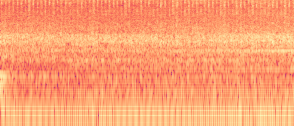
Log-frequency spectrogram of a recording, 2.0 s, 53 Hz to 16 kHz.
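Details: VW Golf 4 GTI 20-valve turbo, after full service and valve cover gasket replacement with coils refitted: smooth, low, even idle hum with no knocks, ticks or hunting; idles cleanly.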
